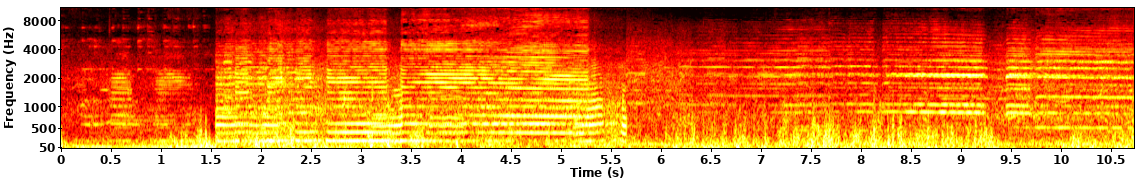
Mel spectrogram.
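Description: Vehicle horns on a highway honking in long held blasts: one loud blast lasting about four seconds starting near the 1.5-second mark, then a second horn held from about 7 to 9 seconds. Continuous traffic rumble underneath.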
